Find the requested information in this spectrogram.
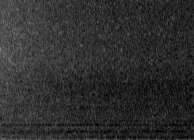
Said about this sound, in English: Now in here we have more than a thousand CPUs. This is a supercomputer. It's got its own air conditioning system and it's smarter than anybody within about five miles.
